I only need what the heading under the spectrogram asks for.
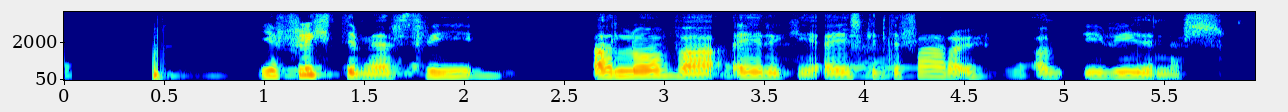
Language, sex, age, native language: Icelandic, female, 40-49, Icelandic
